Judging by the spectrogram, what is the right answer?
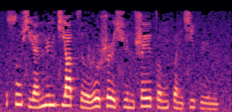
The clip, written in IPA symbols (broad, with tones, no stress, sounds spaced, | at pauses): s u˦ ɕ j ɛ˨˦ n̪ y˦ n t͡ɕ j ä˦ t͡s ɹ̩˨˩ ɻ u˥˨ ʂ ɻ̩˥˨ ɕ y˨˩ n ʂ e˦ ɪ̯ t̪ ɤ˨˦ ŋ p ə˨˩ n ɕ i˥˨ p y˨˩ n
